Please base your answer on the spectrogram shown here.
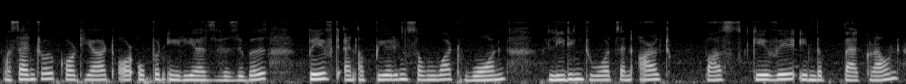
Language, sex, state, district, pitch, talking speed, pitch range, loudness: English, female, Sikkim, Gangtok, 215 Hz, 145 wpm, 205-230 Hz, -17 LUFS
